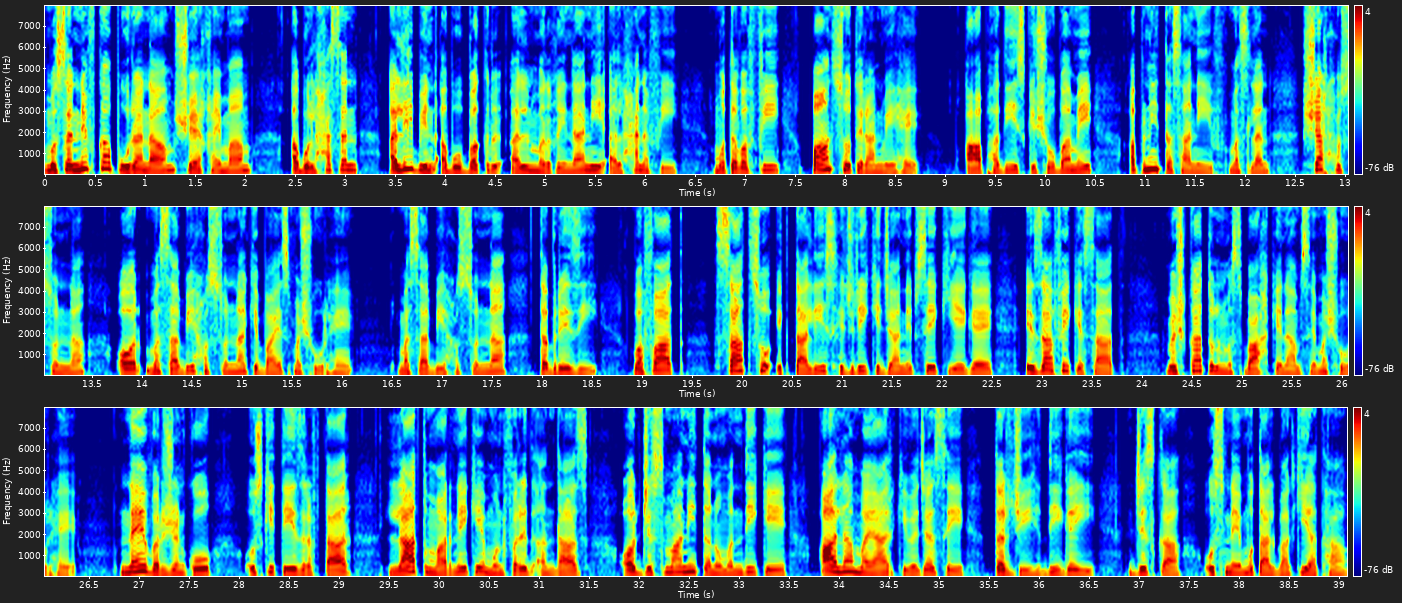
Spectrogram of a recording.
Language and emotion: Urdu, neutral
